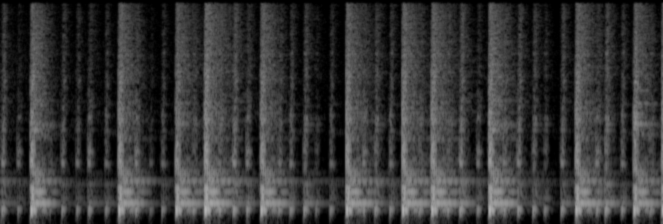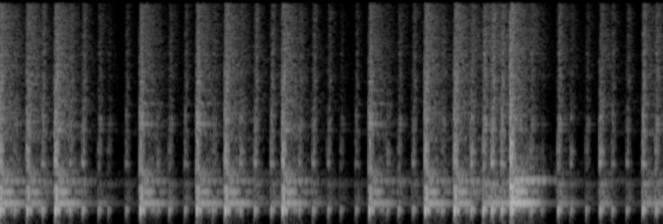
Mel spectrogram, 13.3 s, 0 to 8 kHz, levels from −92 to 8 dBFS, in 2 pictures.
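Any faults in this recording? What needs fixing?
A noise suppressor applied to music runs through the whole clip. It treats sustained tones and reverb tails as noise, so the level swings by roughly 10 dB while attacks pass. On a waveform the envelope pumps, and on the spectrogram, which is empty above 8 kHz as expected for a call path that fits G.722 at 64 kbps, held partials fade between onsets.

Sound is cut by the noise suppressor at 0.02–1.76, 2.95–3.45, 5.25–5.76, 7.52–8.03, 8.37–8.54, 9.79–10.32, 10.66–10.82 and 12.11 s to the end. The drops reach about 11 dB, or about 9 dB at 10.66 s, and decays end early. These sections appear as darkened vertical bands and a shrunken envelope.

To fix this, turn off speech noise suppression or switch to a music mode whenever music is sent.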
